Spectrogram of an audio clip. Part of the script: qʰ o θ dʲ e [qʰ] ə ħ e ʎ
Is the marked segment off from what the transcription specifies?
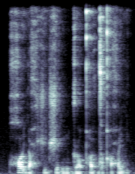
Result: no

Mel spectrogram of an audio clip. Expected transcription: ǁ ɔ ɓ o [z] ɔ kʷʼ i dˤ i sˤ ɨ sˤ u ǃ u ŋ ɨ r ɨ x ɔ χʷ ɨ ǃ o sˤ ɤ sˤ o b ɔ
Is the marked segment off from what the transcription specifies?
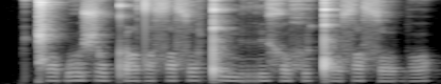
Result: yes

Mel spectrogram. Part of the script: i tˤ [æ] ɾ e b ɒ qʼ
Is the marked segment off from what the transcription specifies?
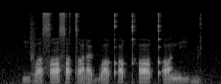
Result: no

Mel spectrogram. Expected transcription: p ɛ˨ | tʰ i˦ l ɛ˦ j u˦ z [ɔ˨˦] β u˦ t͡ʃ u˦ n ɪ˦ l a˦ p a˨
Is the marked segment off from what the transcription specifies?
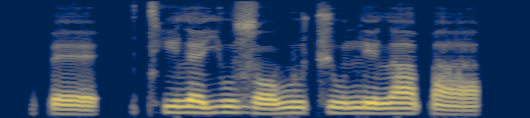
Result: no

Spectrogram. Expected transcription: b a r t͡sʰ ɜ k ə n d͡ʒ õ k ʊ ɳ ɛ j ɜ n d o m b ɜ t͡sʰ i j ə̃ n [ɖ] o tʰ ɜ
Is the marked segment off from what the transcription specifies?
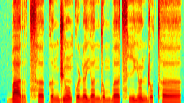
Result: no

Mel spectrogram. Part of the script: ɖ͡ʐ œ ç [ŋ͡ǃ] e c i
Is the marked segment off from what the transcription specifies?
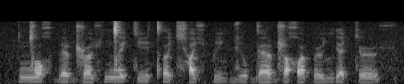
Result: yes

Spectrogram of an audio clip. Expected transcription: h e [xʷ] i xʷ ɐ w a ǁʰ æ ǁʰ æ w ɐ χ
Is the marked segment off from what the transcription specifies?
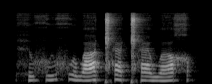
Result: no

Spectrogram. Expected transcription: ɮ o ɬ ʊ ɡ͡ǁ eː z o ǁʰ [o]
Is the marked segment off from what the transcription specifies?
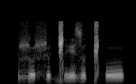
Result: no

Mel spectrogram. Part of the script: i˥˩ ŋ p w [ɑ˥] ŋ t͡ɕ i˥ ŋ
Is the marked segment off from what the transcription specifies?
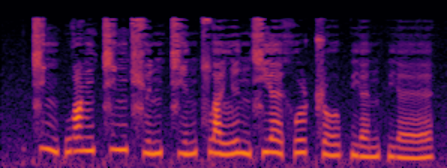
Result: no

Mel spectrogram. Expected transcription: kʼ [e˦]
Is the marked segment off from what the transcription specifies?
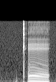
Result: yes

